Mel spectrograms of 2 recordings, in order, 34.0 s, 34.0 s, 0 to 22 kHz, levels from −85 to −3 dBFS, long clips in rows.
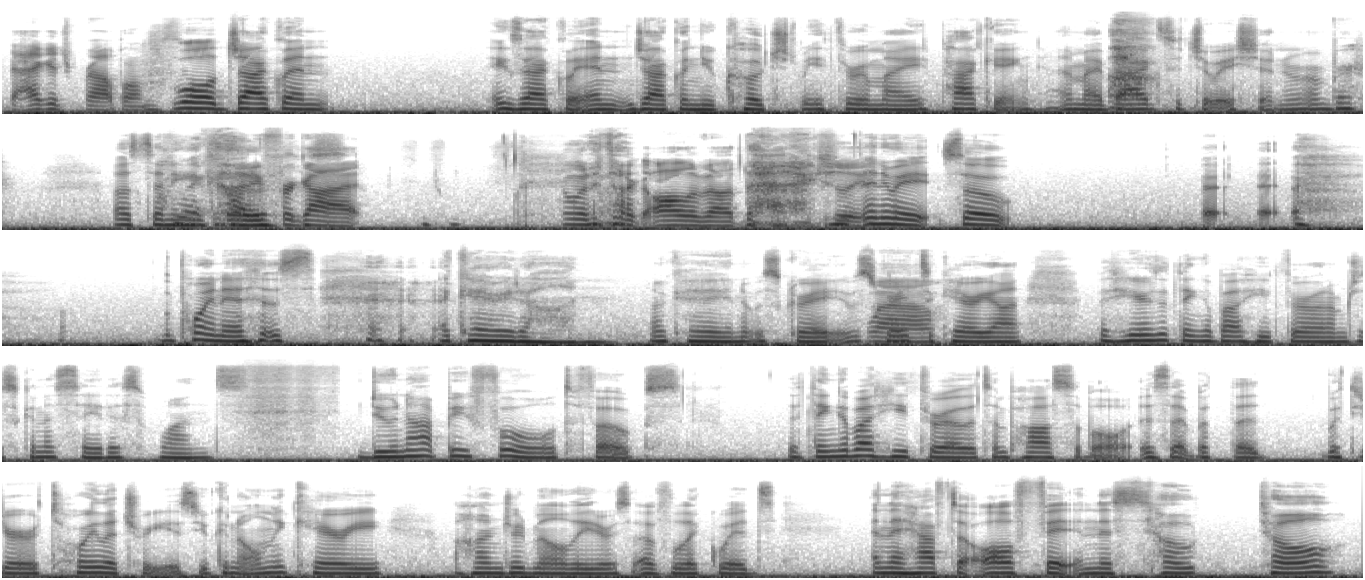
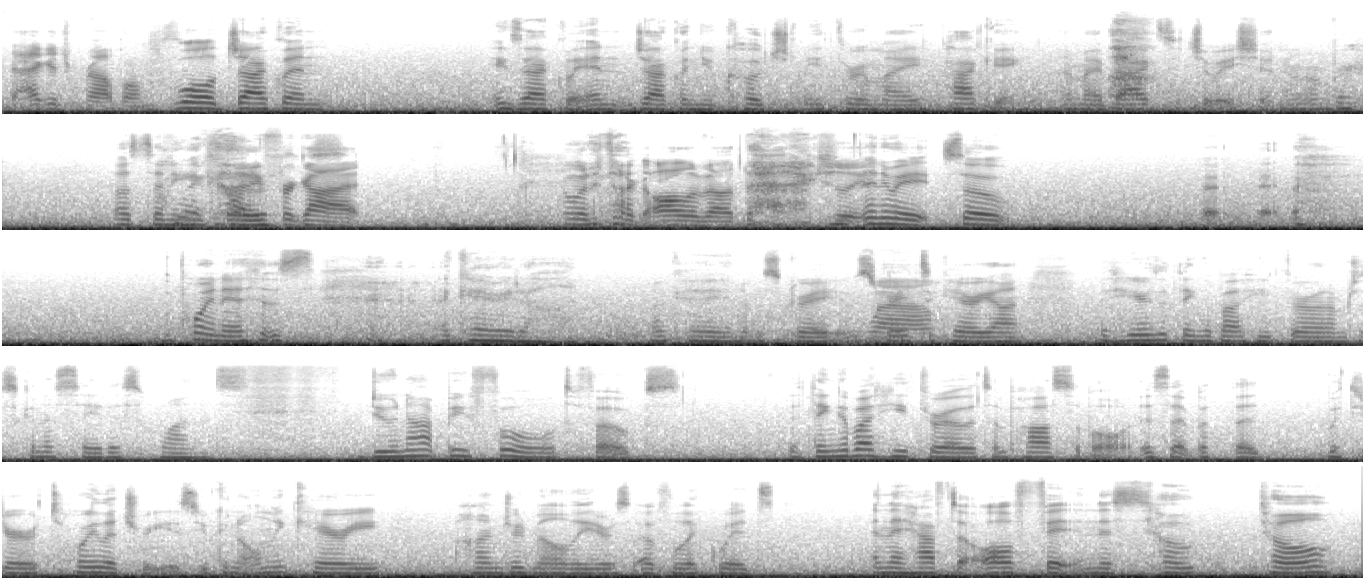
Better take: first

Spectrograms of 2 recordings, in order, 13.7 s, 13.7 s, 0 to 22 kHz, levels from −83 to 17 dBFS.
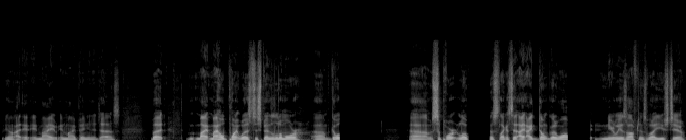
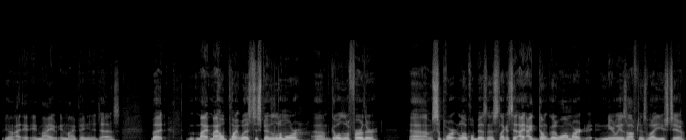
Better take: second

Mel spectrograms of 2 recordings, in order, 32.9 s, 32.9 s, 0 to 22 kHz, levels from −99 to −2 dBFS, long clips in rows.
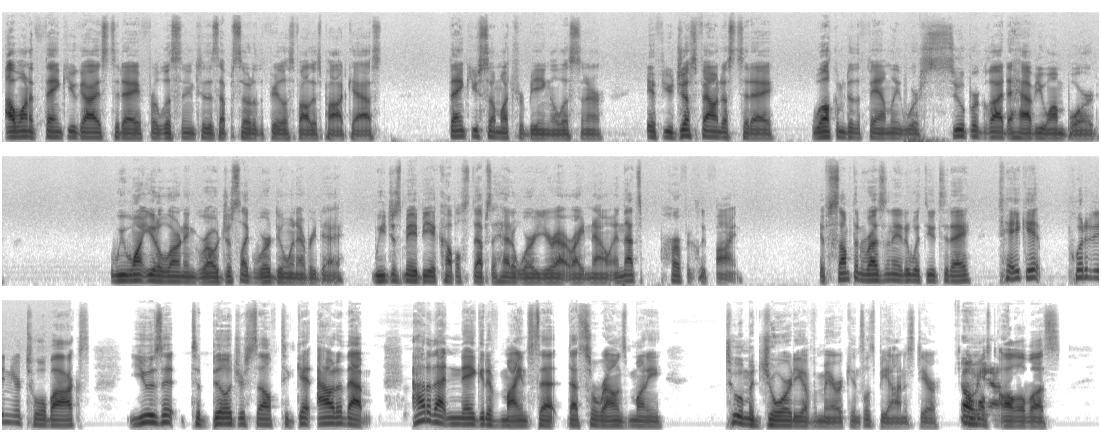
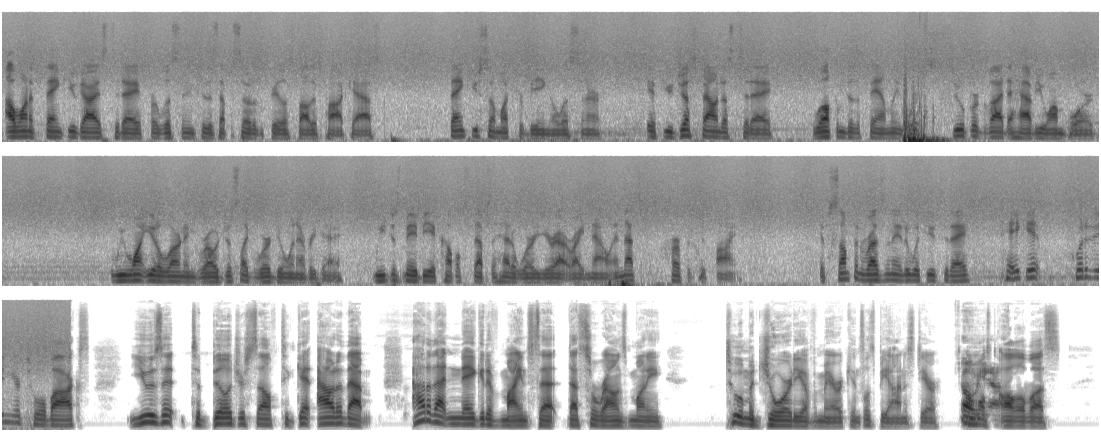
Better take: first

